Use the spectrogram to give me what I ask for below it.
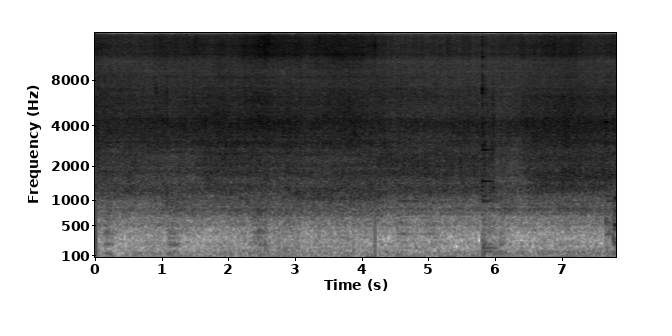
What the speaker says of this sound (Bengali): মশলা দিয়ে মাখানো চিকেনটা আমি এবার কষবো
